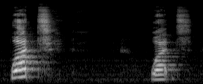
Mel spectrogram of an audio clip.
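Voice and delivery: a high, loud stunned what?; shocked disbelief. Real, not acted. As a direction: blurt it out in real shock. Reacting to the episode twist.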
